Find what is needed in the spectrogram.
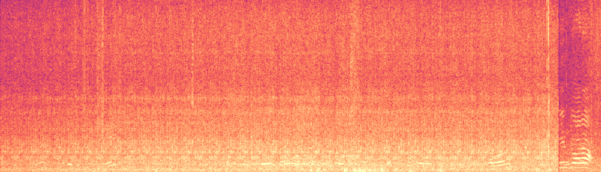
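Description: Steady outdoor traffic noise from a queue of stopped trucks, buses and cars with engines idling, and faint voices of people standing among the vehicles.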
